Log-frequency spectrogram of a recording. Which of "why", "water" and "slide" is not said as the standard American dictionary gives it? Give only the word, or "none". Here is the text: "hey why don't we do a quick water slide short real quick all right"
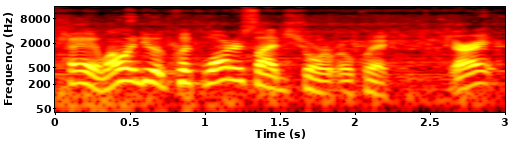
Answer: slide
